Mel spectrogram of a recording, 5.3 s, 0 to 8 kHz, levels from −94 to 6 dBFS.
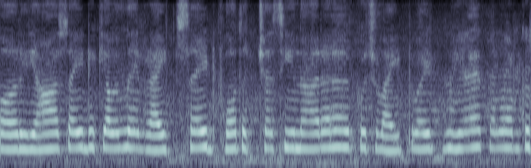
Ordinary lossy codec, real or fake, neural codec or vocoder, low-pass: none; fake; codec, 16 kHz, 4 kbps, X-Codec, HuBERT features, trained on LibriSpeech; none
